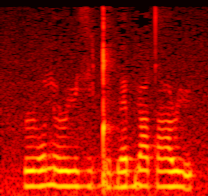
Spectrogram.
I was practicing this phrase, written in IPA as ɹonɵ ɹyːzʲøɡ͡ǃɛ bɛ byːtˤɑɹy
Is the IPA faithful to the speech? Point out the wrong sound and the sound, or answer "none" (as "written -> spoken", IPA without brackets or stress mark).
none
